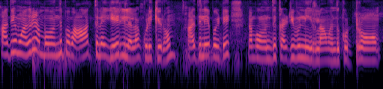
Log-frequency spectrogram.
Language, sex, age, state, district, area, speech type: Tamil, female, 18-30, Tamil Nadu, Thanjavur, rural, spontaneous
